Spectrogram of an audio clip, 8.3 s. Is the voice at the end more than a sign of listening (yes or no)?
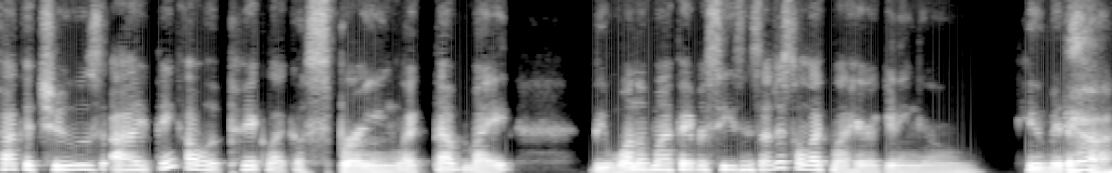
yes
